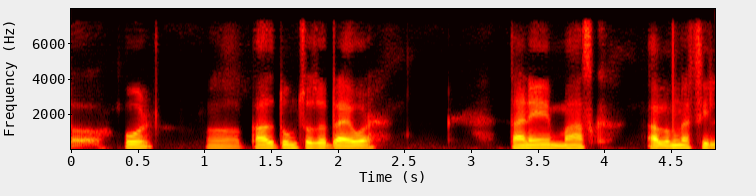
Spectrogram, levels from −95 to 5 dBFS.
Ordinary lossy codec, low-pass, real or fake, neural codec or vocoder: none; 7.2 kHz; fake; codec, 24 kHz, 0.9 kbps, WavTokenizer, large speech release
